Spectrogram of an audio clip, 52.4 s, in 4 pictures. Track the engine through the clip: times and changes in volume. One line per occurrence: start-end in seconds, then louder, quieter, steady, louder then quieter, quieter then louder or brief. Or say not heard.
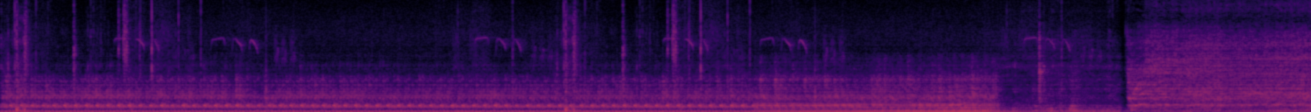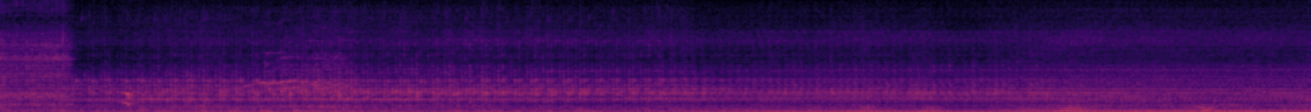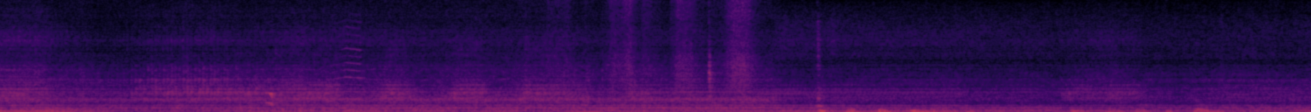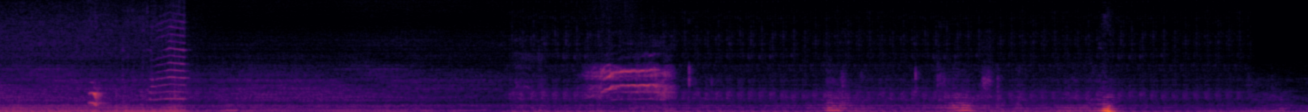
0.0-52.3 quieter.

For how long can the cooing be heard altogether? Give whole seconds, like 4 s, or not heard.
not heard.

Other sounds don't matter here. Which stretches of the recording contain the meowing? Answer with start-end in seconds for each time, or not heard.
14.3-15.0, 28.9-29.9, 40.2-41.2.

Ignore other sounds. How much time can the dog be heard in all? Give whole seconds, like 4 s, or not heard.
not heard.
